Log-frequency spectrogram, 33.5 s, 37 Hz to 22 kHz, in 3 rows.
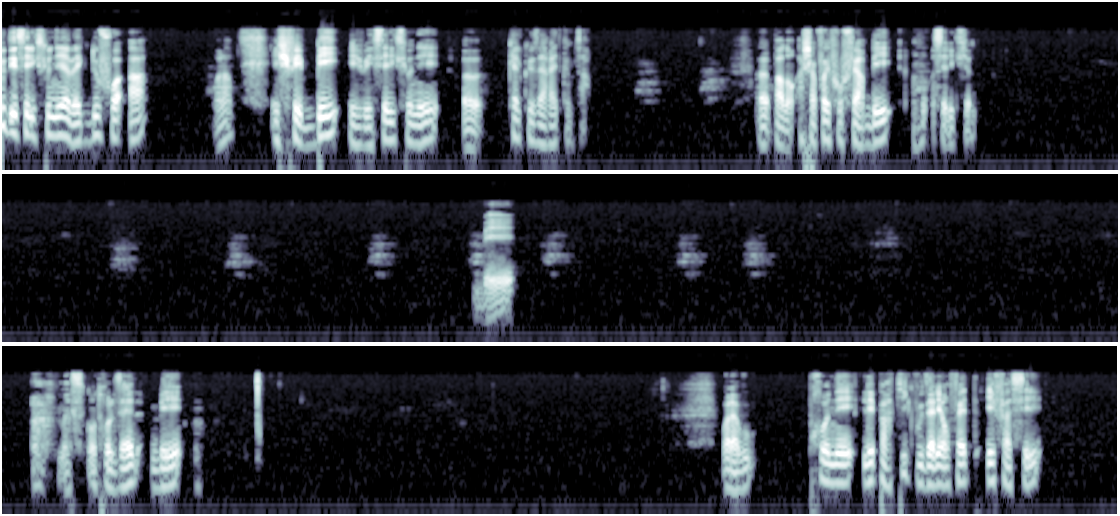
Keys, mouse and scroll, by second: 1.6 a, 1.7 a, 4.6 b, 6.4 click, 7.8 click, 9.8 b, 11.2 b, 17.1 b, 17.5 scroll up 2, 19.3 b, 22.6 click, 23.8 ctrl+z, 27.2 b, 29.0 b.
